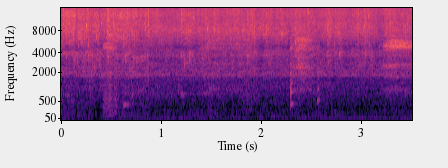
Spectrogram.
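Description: Shower water runs in a steady, faint hiss of spray that holds without a break throughout.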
